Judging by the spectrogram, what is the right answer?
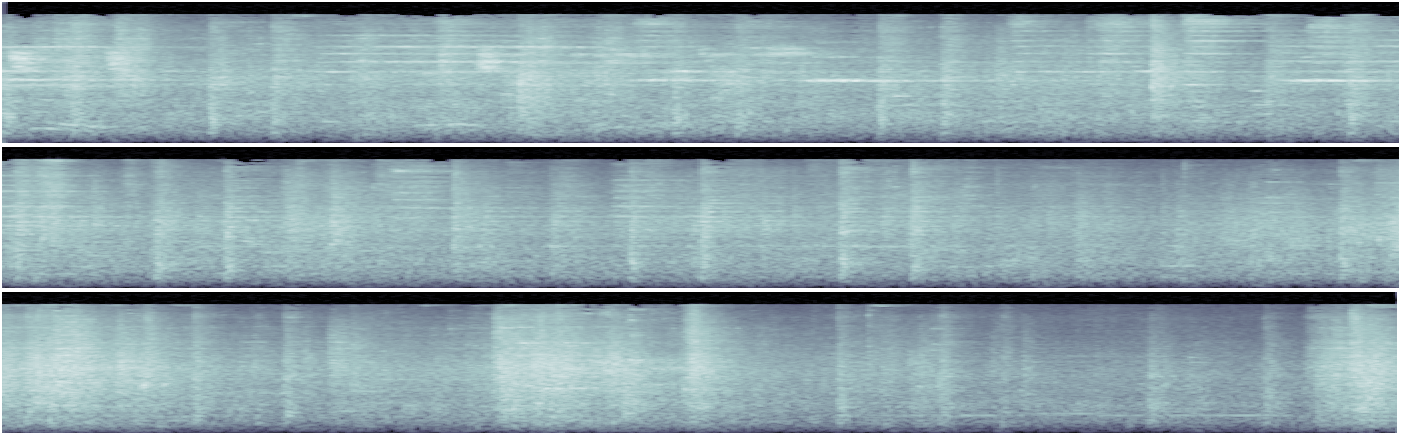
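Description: Container freight wagons rolling slowly past, their wheels clattering and knocking over rail joints and points, with a few short high-pitched wheel squeals. The clatter gets louder in bursts about two-thirds of the way through as wagons cross the points.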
